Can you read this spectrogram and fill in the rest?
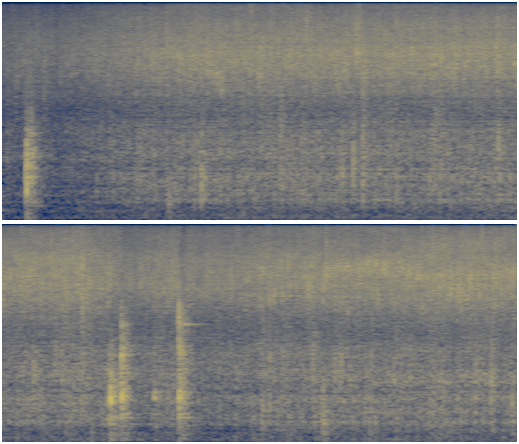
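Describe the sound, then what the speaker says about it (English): Pork chops fry in a wok with a loud, continuous sizzle and crackle, spattering throughout with a few sharper pops and scrapes, close up and with no voices. "And I'm going to fry these pork chops about a minute on each side."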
